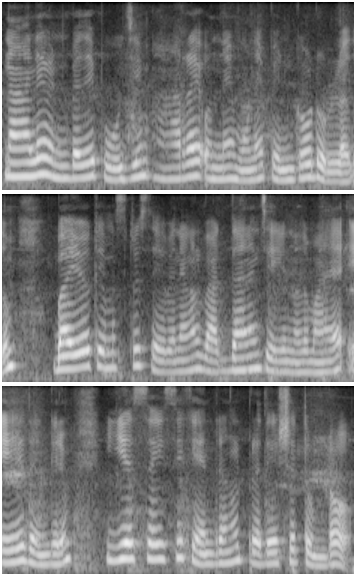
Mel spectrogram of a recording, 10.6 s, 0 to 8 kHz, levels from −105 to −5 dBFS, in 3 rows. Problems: none marked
